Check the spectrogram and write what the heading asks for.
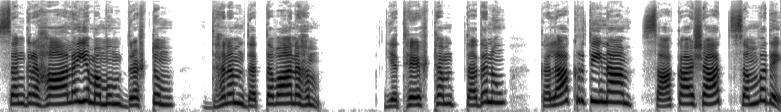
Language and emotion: Sanskrit, angry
